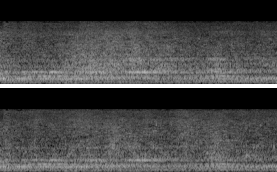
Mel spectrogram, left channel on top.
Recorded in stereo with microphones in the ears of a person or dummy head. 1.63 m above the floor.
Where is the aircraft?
70° left (ahead or behind).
